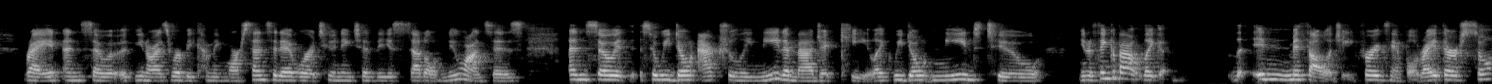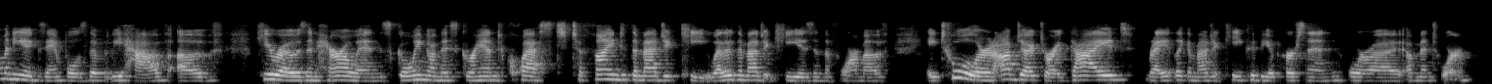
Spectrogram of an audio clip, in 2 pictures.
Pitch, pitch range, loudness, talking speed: 190 Hz, 175-210 Hz, -22 LUFS, 190 wpm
